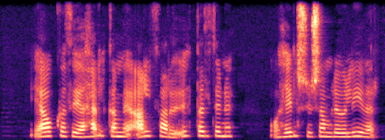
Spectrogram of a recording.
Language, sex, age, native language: Icelandic, female, 40-49, Icelandic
